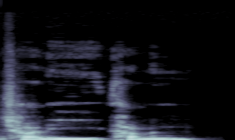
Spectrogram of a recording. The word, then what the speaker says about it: Charlie Hunnam: And Jax Teller, the main character in this show, played by Charlie Hunnam.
